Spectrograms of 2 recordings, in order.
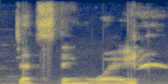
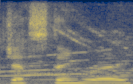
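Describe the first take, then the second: First: The name is said with a W sound. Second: The name is said with an R sound. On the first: "they pronounce it as" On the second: "his name is"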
